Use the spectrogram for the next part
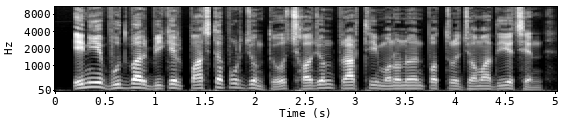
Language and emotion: Bengali, neutral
